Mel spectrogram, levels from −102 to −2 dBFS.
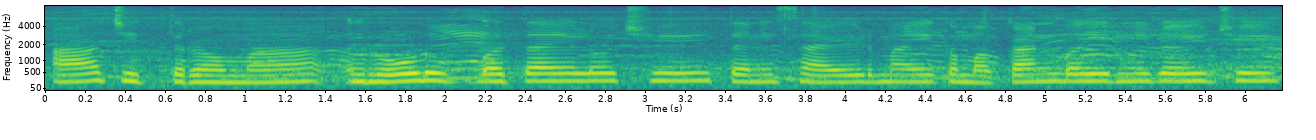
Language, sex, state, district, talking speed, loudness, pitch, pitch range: Gujarati, female, Gujarat, Gandhinagar, 125 wpm, -15 LUFS, 220 Hz, 205-230 Hz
